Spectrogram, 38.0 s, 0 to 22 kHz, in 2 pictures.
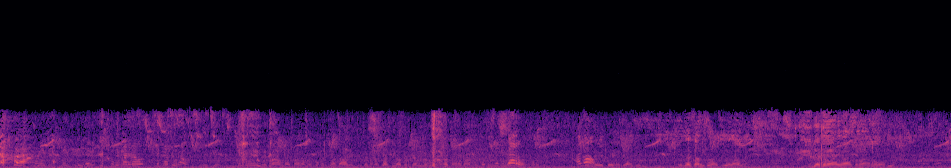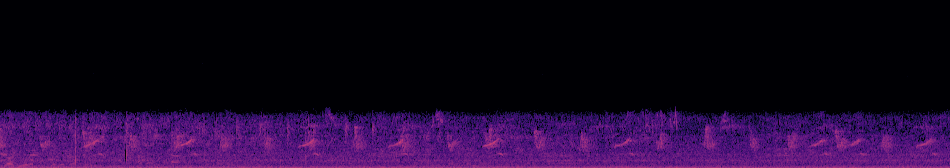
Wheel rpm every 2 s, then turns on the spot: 0, 0, 0, 0, 0, 0, 0, 0, 0, 0, 0, 0, 0, 0, 0, 0, 0, 0, 0.
none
